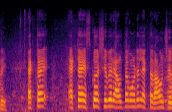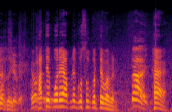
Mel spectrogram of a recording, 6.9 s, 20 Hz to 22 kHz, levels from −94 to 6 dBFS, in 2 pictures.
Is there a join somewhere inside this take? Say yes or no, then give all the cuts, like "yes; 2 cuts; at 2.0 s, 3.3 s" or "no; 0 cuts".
yes; 1 cut; at 3.9 s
